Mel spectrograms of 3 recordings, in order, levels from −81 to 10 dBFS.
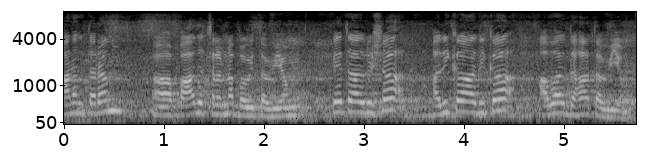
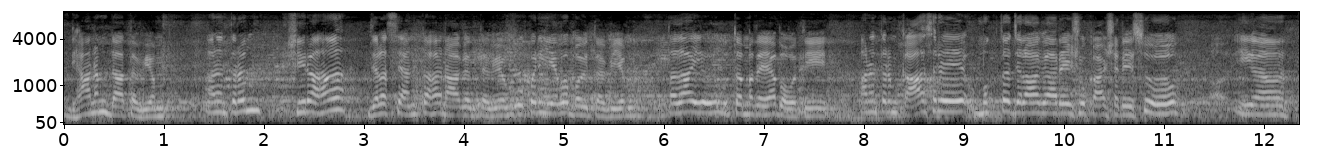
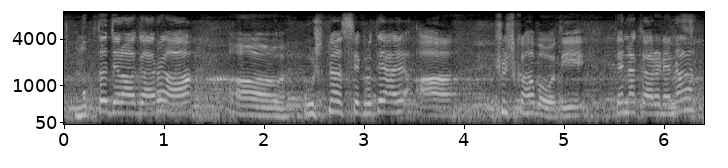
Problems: constant background noise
